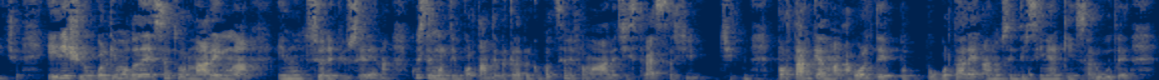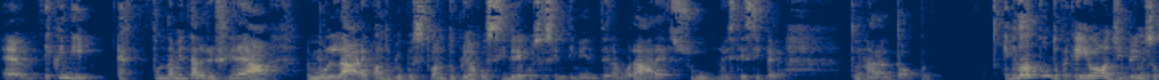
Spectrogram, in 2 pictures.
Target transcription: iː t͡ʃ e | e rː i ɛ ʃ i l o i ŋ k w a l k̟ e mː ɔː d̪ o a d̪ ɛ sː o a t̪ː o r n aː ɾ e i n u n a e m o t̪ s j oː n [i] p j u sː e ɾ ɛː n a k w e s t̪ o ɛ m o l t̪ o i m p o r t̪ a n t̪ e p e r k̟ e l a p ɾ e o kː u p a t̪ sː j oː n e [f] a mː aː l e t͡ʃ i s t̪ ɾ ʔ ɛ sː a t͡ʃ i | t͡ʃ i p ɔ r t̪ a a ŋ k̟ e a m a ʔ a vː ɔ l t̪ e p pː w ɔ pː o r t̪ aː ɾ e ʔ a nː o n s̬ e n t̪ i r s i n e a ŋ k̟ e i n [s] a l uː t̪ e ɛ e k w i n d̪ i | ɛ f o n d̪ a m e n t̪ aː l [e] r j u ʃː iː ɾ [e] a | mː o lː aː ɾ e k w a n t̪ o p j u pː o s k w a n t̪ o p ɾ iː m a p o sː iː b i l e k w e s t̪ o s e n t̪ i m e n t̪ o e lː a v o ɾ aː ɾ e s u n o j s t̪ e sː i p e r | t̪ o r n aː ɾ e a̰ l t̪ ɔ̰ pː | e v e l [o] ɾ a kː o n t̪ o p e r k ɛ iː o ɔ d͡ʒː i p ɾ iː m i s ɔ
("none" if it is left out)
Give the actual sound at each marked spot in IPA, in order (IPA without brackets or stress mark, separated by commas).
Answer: e, f, s, e, e, o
